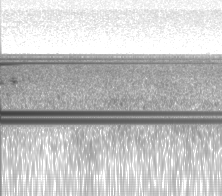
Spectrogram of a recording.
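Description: A single electronic doorbell chime rings out with steady, clear tones that slowly fade over a couple of seconds, heard alone with no talking.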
